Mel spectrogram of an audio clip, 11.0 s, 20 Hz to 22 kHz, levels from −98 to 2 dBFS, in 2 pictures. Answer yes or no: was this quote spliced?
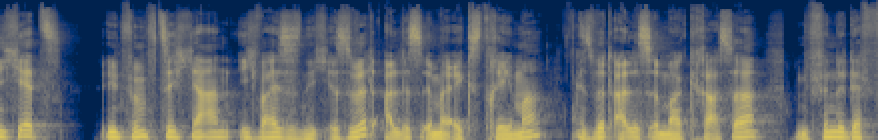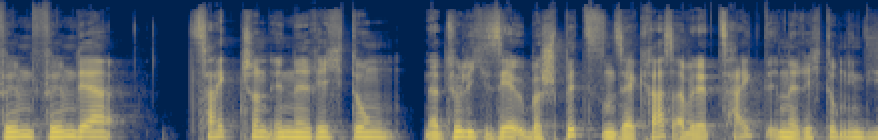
yes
